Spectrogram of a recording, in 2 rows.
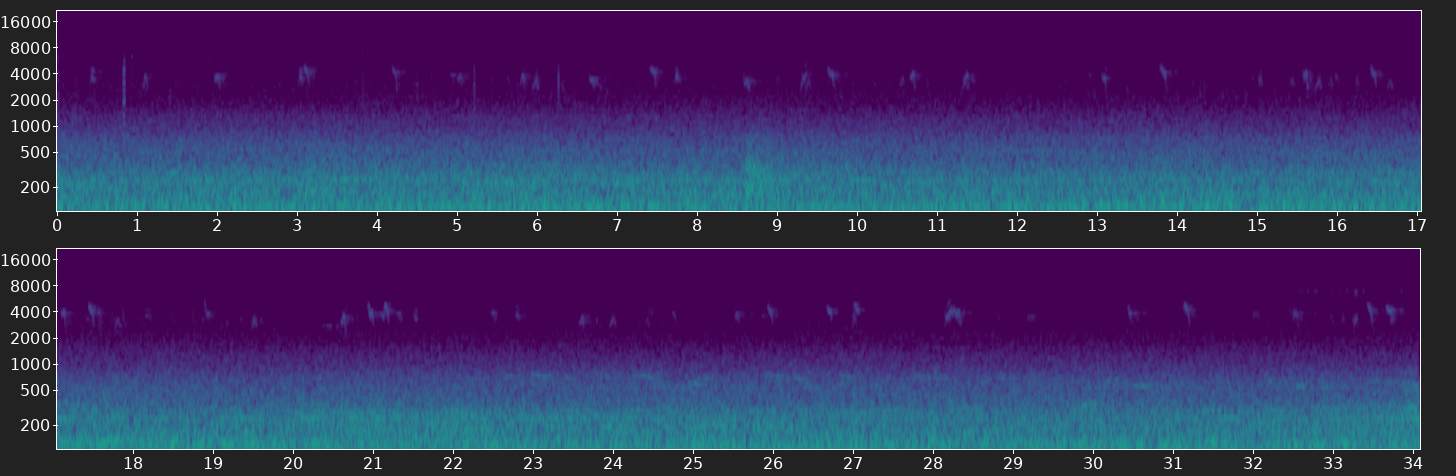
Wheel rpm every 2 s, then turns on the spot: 0, 0, 0, 0, 0, 0, 0, 0, 0, 0, 0, 0, 0, 0, 0, 0, 0.
none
